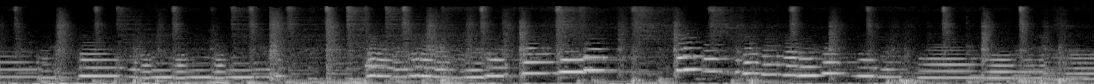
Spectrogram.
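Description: Live jazz quartet: a trumpet plays a solo of quick running phrases that climb and fall, over drum kit with cymbal strokes and a walking bass line.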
